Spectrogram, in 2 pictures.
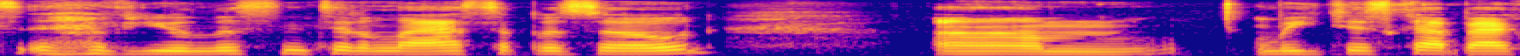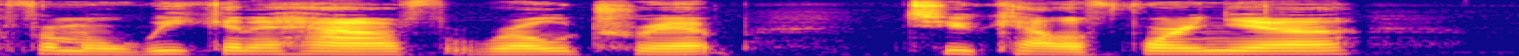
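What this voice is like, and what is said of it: Hoarse voice. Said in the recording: “I'm still dealing with hoarseness. ... So if I sound hoarse, that's why.”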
